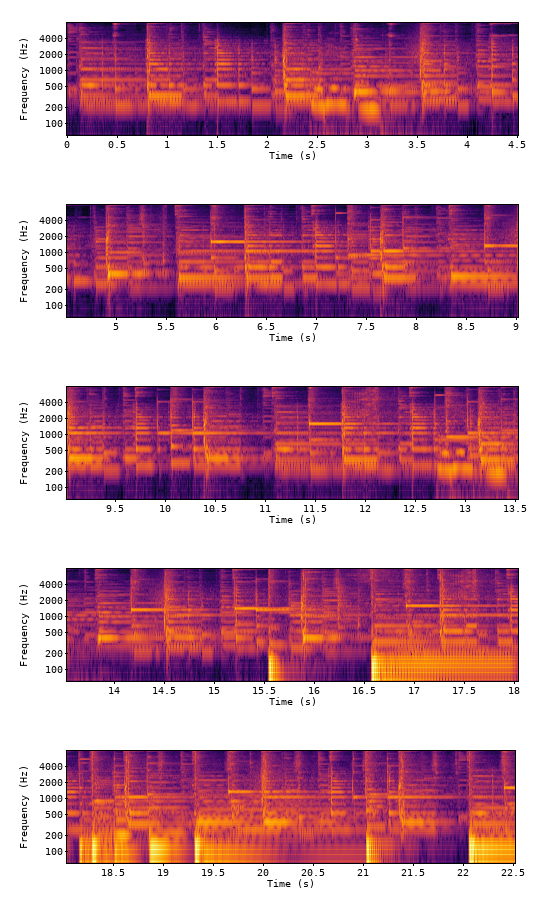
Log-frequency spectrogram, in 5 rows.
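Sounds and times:
happy ukulele guitar music: 0.0 - 22.5.

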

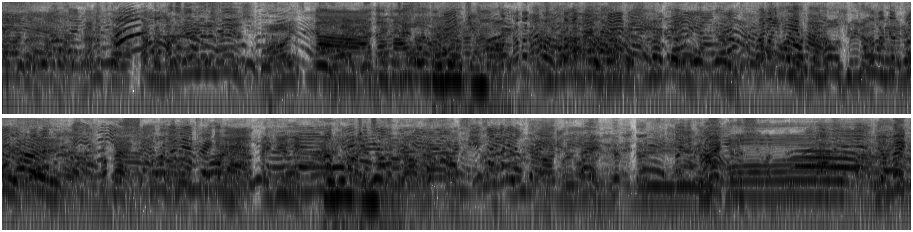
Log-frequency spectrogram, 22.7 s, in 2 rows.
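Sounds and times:
rowdy bar conversation: 0.0 - 22.7
laughter: 5.2 - 7.8, 15.4 - 16.5
people hollering in a bar: 5.3 - 6.8, 15.4 - 16.8, 19.6 - 22.7.

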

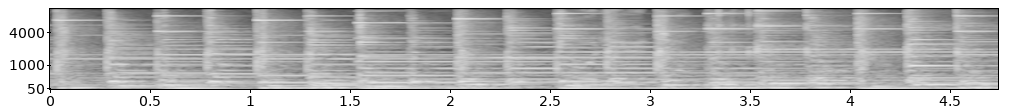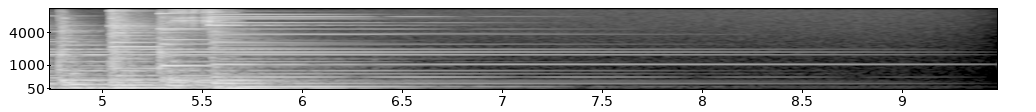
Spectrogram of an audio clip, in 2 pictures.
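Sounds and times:
happy fun comedy music: 0.0 - 6.8.

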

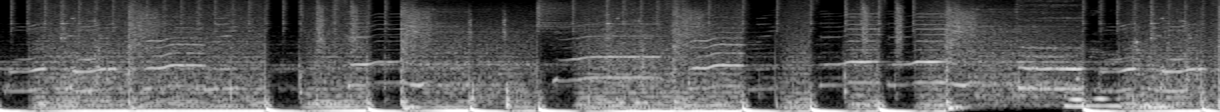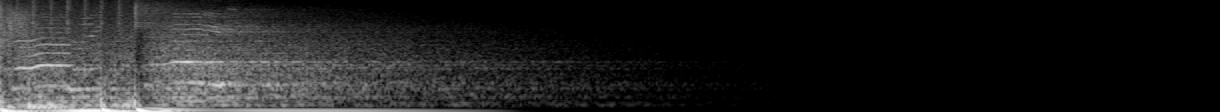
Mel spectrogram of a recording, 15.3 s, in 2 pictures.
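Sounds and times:
dubstep future bass music: 0.0 - 11.2.

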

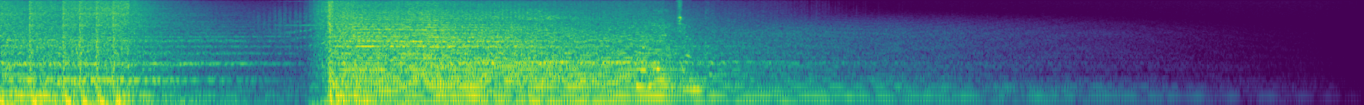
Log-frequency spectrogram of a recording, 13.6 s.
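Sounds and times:
aggressive trailer intro music: 0.0 - 10.8.

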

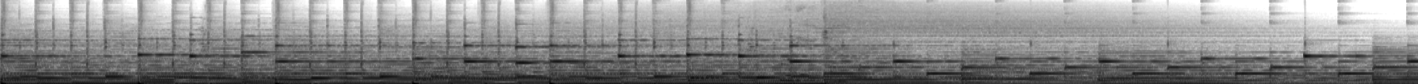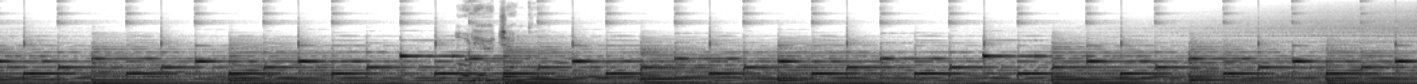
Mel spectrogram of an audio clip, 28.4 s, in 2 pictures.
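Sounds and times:
relaxing corporate music: 0.0 - 28.3.

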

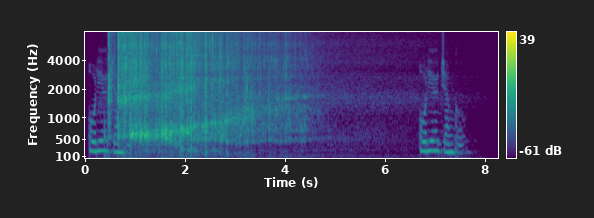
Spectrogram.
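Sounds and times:
long pitcher pour with ice: 0.5 - 6.8.

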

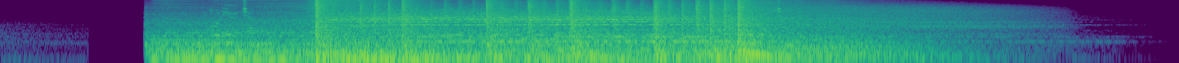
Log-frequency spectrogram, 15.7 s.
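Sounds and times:
epic logo sting: 2.0 - 13.8.

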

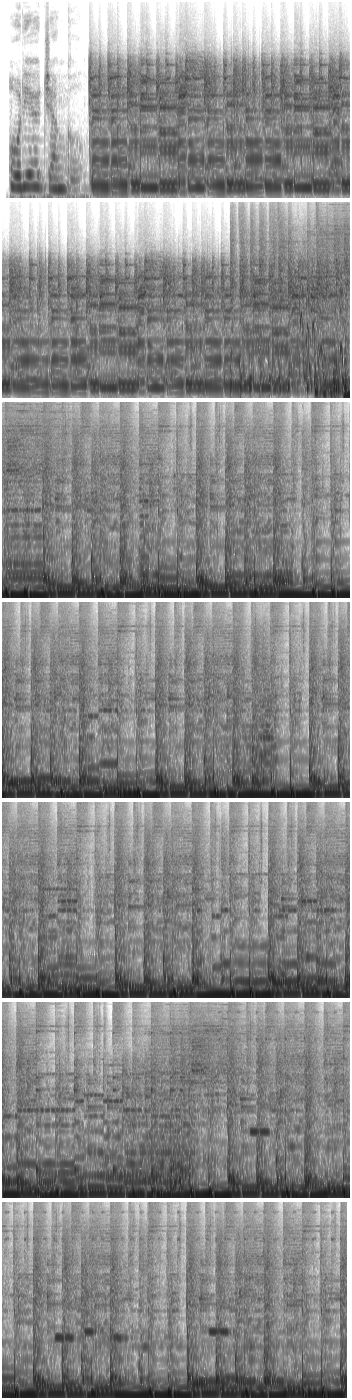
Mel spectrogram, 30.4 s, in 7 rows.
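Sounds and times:
funk music: 1.1 - 30.4.

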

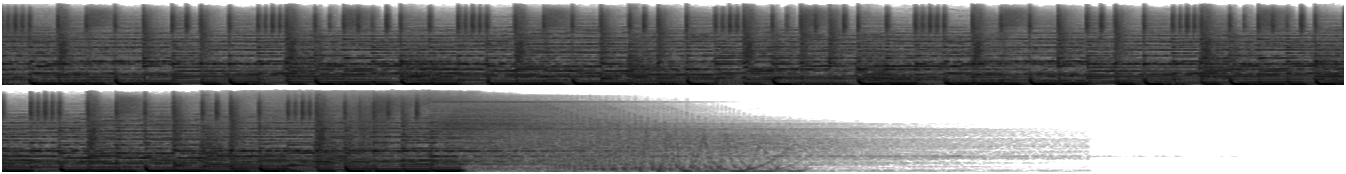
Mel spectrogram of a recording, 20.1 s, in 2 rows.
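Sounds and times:
Chinese catwalk fashion trap music: 0.0 - 15.9.

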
